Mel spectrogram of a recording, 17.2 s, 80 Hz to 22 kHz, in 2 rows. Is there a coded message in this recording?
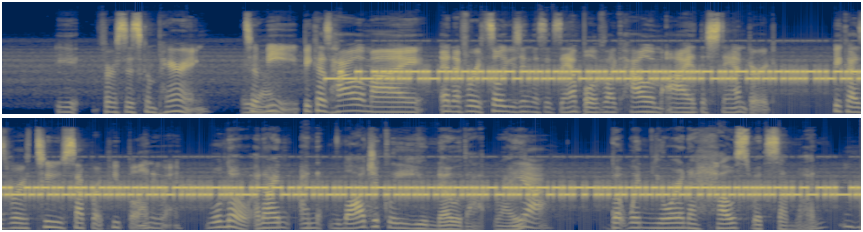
Yes: TTY/TDD text telephone tones (45.45 baud Baudot) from 3.2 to 17.2 s, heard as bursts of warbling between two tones, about 400 Hz shift, 1600 Hz centre, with speech in English. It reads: VIDEX ALSO PRODUCED SOFTWARE, INCLUDING DESKTOP CALENDAR FOR THE APPLE LISA. …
